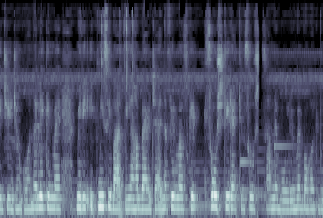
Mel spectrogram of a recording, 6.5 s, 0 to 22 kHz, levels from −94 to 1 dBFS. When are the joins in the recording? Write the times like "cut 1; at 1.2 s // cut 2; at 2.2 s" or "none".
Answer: cut 1; at 5.2 s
